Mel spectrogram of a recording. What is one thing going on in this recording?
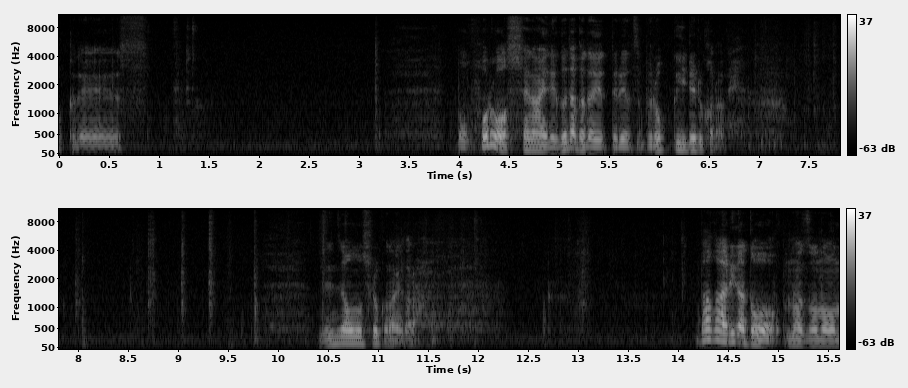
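A young man talks casually and close to a phone microphone, in short bursts with pauses.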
